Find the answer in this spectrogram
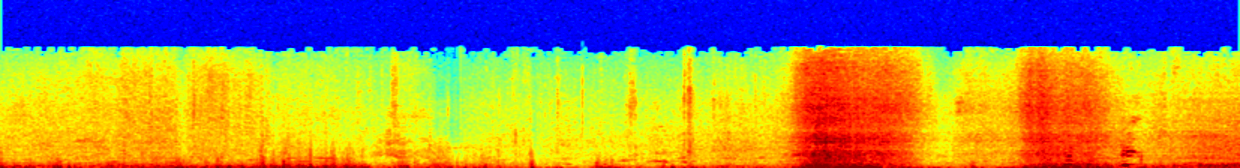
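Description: Strong wind rushing over the microphone, with rough surf breaking on the rocky shore below. Two louder surges of rushing noise come about five and a half and seven seconds in.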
